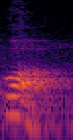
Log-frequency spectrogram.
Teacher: ক হচ্ছে অল্প প্রাণ অঘোষ বর্ণ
